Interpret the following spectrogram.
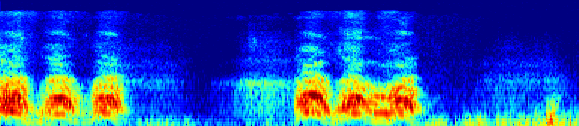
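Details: Finnish Spitz Aamu insistently barks at two reindeer walking close on a snow pack on Mulen; a rapid run of three barks, a brief pause, then another quick burst of three, with low rustle.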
